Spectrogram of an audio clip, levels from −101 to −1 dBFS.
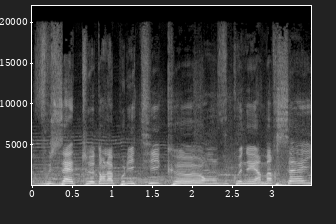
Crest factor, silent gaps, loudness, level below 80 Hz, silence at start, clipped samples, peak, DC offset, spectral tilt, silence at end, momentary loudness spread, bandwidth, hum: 16 dB; none; -24 LUFS; -34 dBFS; 0 s; under 0.1%; -8 dBFS; under 0.1%; -5 dB/octave; 0 s; 7 LU; over 20 kHz; none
